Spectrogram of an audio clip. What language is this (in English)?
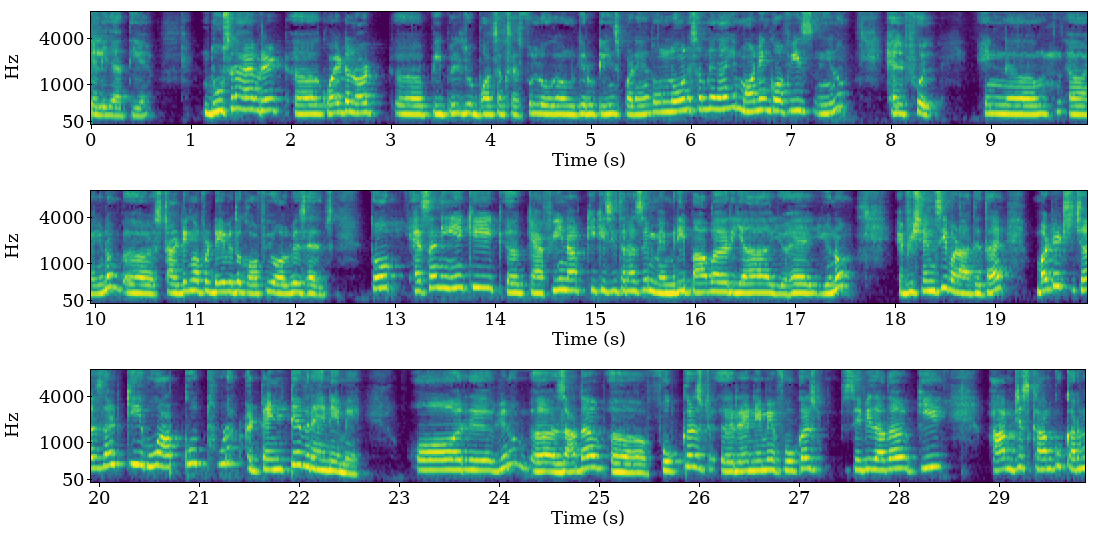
Hindi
